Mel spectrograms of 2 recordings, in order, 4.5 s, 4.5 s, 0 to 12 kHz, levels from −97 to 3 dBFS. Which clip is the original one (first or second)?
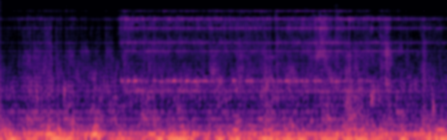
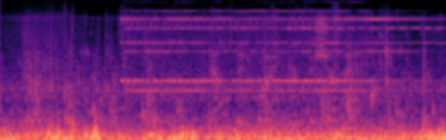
second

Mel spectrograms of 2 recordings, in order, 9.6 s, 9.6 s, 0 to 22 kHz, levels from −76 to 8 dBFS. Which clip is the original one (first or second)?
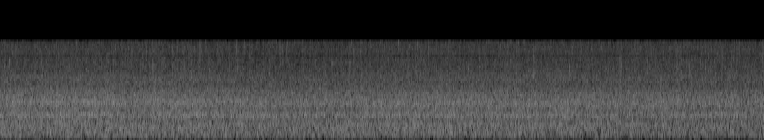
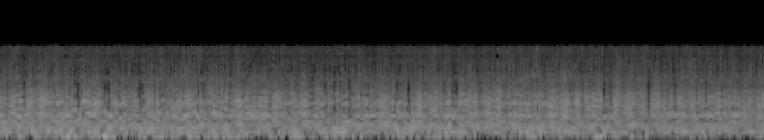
first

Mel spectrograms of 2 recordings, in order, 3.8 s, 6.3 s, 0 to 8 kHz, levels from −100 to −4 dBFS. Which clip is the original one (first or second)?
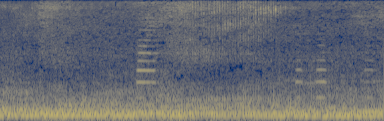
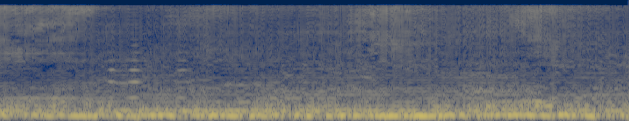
first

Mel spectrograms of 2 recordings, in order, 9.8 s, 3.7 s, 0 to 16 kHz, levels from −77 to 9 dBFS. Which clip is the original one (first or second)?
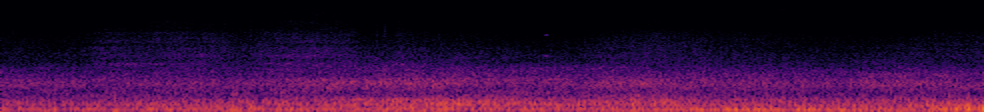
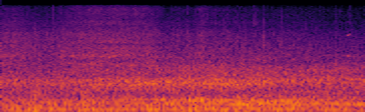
second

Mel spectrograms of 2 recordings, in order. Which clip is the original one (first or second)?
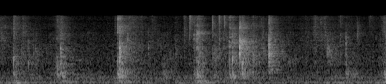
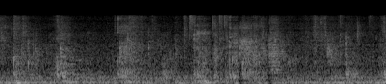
second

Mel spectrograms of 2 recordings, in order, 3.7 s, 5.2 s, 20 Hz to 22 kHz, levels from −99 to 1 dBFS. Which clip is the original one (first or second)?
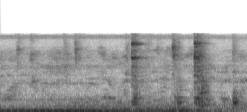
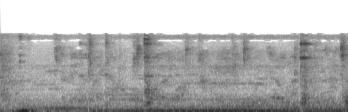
first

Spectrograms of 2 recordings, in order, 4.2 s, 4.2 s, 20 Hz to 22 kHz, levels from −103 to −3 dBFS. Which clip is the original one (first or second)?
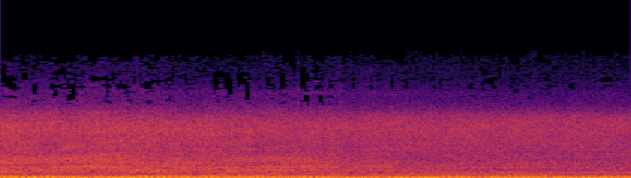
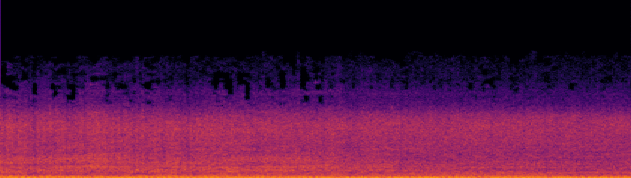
first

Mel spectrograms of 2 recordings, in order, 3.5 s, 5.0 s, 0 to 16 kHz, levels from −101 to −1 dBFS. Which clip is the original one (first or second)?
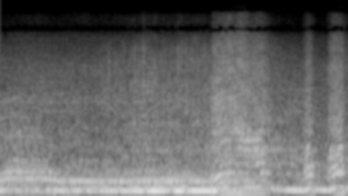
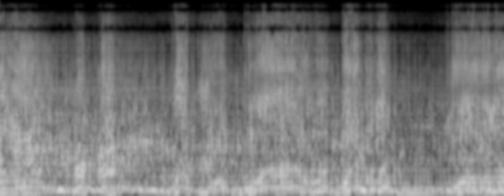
first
